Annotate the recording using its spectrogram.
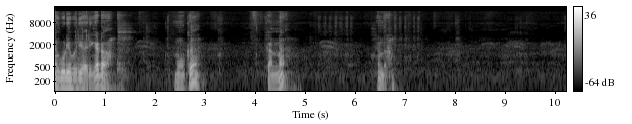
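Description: A marker pen scratches softly across paper.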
